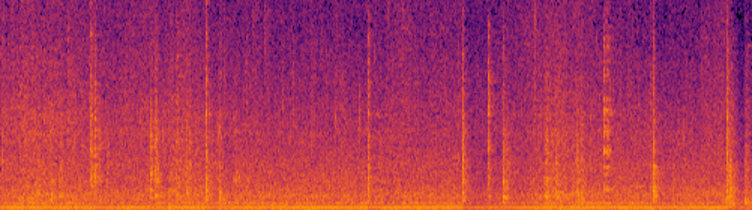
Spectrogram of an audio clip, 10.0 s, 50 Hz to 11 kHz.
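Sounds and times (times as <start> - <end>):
food sizzling in a pan: 0.0 - 10.0.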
